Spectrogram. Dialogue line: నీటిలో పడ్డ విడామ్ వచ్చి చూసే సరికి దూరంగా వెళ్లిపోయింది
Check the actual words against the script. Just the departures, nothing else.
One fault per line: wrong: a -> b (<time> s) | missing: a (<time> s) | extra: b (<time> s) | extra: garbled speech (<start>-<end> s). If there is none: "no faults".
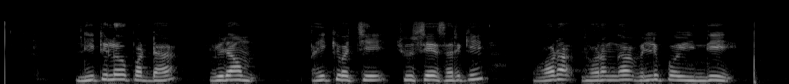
extra: పైకి (3.1 s)
extra: ఓడ (5.3 s)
